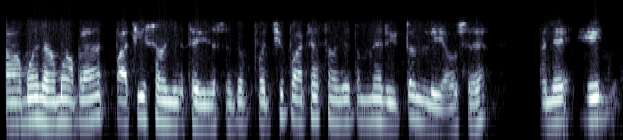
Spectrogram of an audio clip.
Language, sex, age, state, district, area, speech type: Gujarati, male, 18-30, Gujarat, Anand, rural, conversation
